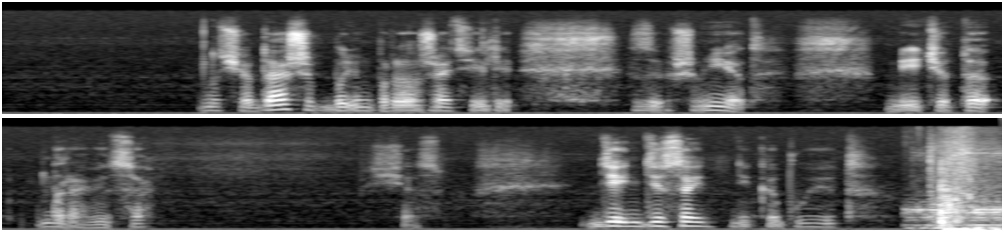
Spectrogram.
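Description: A young man talks calmly into a nearby microphone.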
